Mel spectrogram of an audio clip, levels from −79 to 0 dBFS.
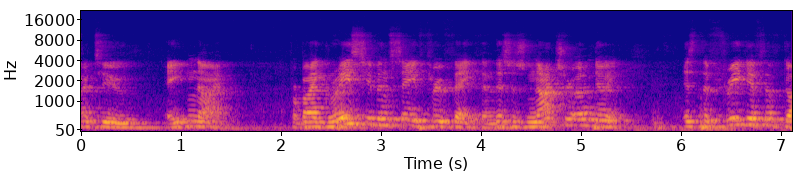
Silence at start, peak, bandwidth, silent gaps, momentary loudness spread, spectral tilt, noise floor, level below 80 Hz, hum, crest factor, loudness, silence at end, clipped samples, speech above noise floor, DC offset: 0 s; -4 dBFS; 17 kHz; none; 12 LU; -6.5 dB/octave; -42 dBFS; -48 dBFS; none; 18 dB; -22 LUFS; 0 s; under 0.1%; 21 dB; under 0.1%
